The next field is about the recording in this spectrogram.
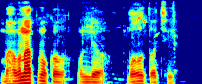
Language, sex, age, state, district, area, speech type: Odia, male, 60+, Odisha, Mayurbhanj, rural, spontaneous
